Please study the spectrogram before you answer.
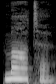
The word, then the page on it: martyr: anglais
